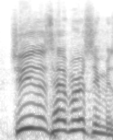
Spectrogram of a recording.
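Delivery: a high, loud cry for mercy; calling out. Retold or imitated. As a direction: call out to Jesus over the crowd. Blind beggar calls out to Jesus.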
